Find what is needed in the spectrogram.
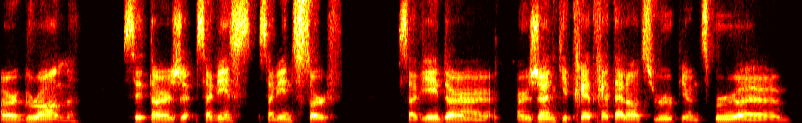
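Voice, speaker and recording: Speaking very slowly with fairly even intonation, a man with a Quebec accent is heard over a quiet background. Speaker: mountain bike coach. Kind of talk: podcast interview. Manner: slow, careful.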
